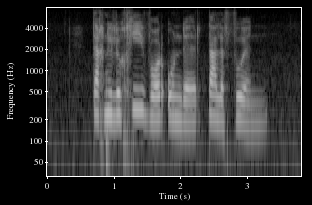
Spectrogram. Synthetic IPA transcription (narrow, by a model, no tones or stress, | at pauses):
tæχnuluχivɑːɾɔndərtæləfuən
